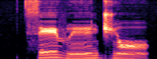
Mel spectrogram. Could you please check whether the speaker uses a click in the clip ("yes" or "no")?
no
